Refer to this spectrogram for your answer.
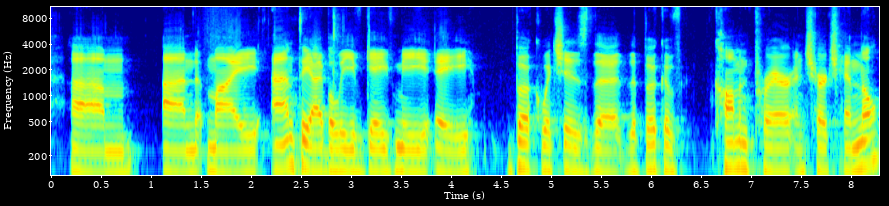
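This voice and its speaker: A man with an Irish accent speaks at a very slow pace in a bright, sharp tone, his intonation fairly even, on a very clean recording with a silent background. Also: medium pitch for a man. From Northern Ireland. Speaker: guest sharing life story. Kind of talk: interview testimony.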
